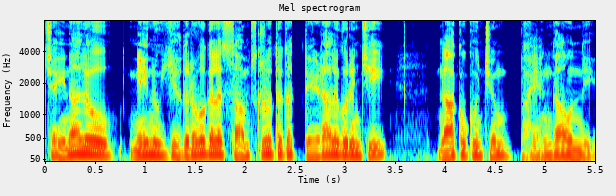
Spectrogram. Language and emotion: Telugu, fearful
